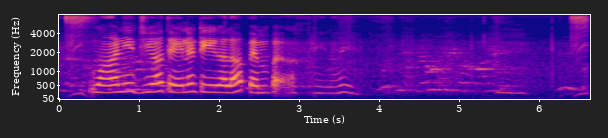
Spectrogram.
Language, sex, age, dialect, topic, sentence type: Telugu, female, 41-45, Central/Coastal, agriculture, statement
